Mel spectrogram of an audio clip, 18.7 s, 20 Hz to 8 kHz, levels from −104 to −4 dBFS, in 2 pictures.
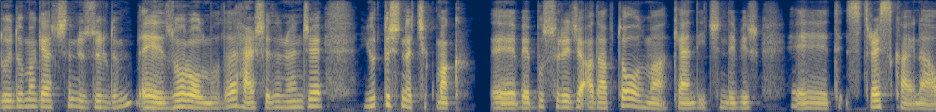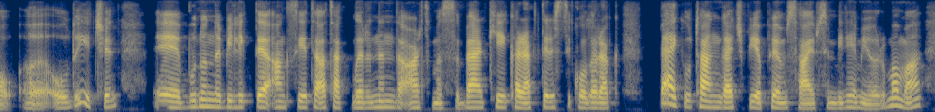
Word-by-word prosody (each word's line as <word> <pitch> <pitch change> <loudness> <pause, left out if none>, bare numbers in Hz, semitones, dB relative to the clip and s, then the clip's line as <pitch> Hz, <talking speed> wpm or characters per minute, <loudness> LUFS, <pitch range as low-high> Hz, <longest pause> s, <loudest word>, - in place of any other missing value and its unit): duyduğuma 170 +2 -1
gerçekten 170 +2 +2
üzüldüm. 155 - -3
Eee, 145 -3 +5
zor 165 +4 +3
olmalı 140 -1 +2
her 140 -4 +5
şeyden 155 +2 0
önce 160 +4 +1 0.4
yurt 195 +5 -5
dışına 200 -7 +6
çıkmak, 135 -2 0 0.2
eee, 130 -2 +2
ve 140 +5 -1
bu 175 - -6
sürece 160 -3 +3
adapte 140 +5 +1
olma, 155 -9 0
kendi 130 +1 0
içinde 140 -3 -4
bir, 140 0 -4 0.3
eee, 135 -4 -2
t - - -14
stres 165 0 +4
kaynağı, 120 -2 -2
ııı, - - -5
olduğu 145 +1 -5
için, 205 - -3 0.4
eee, 155 -3 +2
bununla 165 -1 -3
birlikte 160 0 +2
anksiyete 155 -1 -1
ataklarının 145 +2 -2
da - - 0
artması 135 -3 -4
belki 150 +1 +2
karakteristik 150 +2 -1
olarak 140 -1 -1 0.4
belki 220 -5 +3
utangaç 155 -3 +1
bir 155 - -4
yapıya 140 0 0
mı 135 - -7
sahipsin, 125 0 -2
bilemiyorum 135 0 -6
ama, 200 0 -1
150 Hz, 145 wpm, -22 LUFS, 140-165 Hz, 0.4 s, dışına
